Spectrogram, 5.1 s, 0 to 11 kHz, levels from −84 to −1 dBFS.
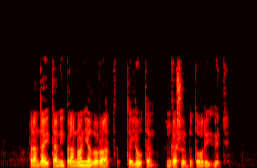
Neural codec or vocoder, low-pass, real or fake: none; 7.2 kHz; real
